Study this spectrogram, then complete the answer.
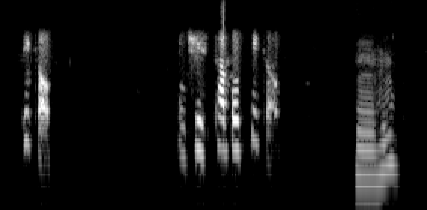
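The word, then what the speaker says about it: picot: It says Pico. And she's Pebble's Pico. Mhm. Now, is that how you say that? It's a pico stitch, right? Not a peacock. Pico. It's not pie. Pico.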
